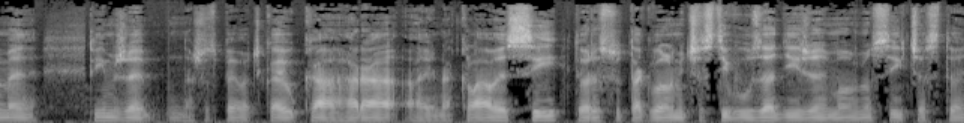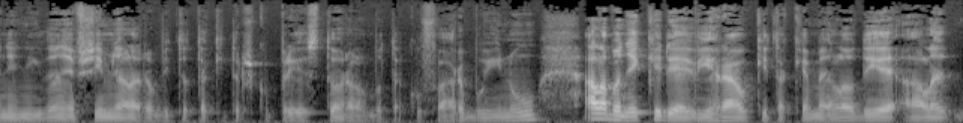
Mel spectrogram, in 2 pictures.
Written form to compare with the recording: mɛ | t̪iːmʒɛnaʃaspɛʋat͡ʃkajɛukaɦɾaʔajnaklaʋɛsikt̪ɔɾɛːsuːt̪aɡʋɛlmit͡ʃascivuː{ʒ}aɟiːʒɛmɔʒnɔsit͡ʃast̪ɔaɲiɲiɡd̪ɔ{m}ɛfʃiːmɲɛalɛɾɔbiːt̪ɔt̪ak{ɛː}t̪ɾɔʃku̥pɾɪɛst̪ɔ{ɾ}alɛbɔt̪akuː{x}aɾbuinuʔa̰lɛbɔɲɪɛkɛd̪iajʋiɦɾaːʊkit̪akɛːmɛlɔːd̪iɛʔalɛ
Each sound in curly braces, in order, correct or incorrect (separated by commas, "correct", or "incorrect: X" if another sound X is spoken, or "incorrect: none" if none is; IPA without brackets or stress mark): incorrect: z, incorrect: ɲ, incorrect: iː, correct, incorrect: f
